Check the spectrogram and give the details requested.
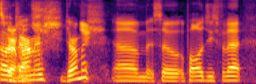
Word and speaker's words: Jarmusch: Martin is correcting your pronunciation of, I think, Jarmusch. Is it Jarmusch? It's Jarmusch.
